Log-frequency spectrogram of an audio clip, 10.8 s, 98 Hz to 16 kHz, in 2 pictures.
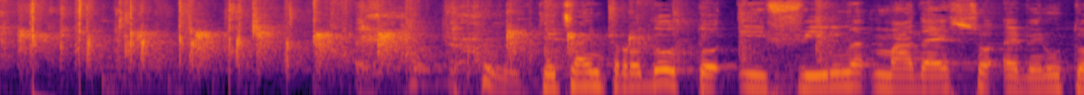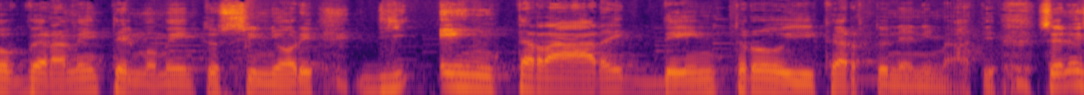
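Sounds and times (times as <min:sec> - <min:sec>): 
small audience applause: 0:00.0 - 0:04.3
speech: 0:02.4 - 0:10.8.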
